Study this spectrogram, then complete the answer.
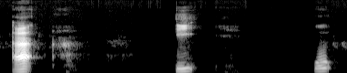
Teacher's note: huruf hamzah ini dia tertahannya suara. Ada memiliki sifat syiddah.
